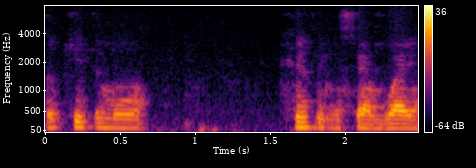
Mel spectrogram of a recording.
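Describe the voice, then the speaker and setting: A man with a dark, mellow tone and medium pitch speaks somewhat breathily in a dry, close sound with no echo. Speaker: cosplay maker teaching a workshop. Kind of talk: tutorial.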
